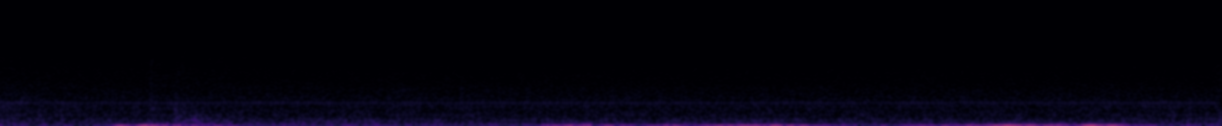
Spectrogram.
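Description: A brass band plays softly in a large hall.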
